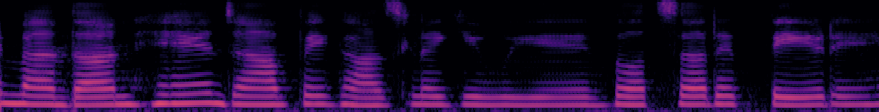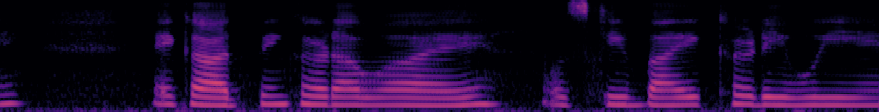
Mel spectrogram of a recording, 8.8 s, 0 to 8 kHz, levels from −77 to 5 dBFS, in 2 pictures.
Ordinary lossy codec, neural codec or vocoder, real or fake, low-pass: none; codec, 16 kHz, about 1 kbps, DyCAST, with the encoder's durations; fake; none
